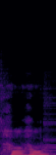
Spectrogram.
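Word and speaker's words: はは: also means mother and it is pronounced haha in Japanese which I just think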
